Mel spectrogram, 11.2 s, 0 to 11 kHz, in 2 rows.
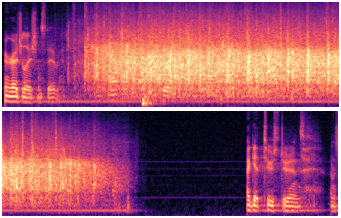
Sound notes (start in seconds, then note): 1.0 applause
